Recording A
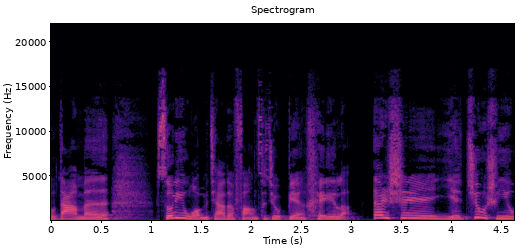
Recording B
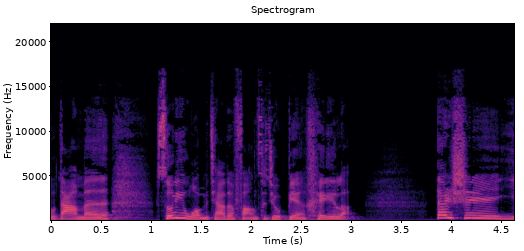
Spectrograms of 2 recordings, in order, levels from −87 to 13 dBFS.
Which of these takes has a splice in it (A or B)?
A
